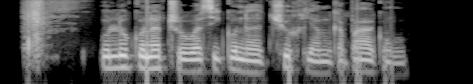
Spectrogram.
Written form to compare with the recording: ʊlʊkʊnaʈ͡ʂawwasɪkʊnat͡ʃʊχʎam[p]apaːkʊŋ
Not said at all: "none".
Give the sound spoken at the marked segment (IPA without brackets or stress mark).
k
